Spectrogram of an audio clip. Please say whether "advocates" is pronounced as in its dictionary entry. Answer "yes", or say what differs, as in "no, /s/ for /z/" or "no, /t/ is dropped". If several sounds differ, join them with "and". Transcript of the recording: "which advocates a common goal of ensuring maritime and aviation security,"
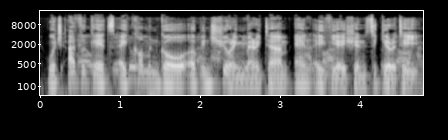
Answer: yes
